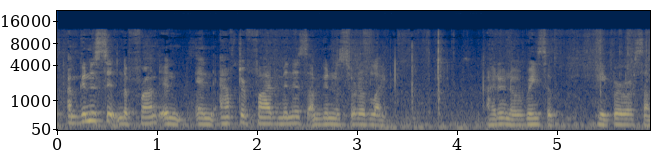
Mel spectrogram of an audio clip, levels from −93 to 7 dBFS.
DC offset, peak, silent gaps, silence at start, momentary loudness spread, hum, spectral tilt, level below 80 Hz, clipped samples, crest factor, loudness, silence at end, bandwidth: under 0.1%; -14 dBFS; none; 0 s; 10 LU; none; -4.5 dB/octave; -56 dBFS; under 0.1%; 16 dB; -31 LUFS; 0 s; 13 kHz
